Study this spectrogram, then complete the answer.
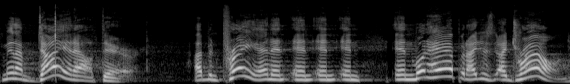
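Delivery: loud, high, exasperated complaint; worked-up acted grievance; indignant protest. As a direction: plead your case loudly to God. Drowned man protests to God.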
